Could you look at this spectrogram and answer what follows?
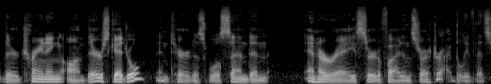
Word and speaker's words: Interitus: Most people go Interitus. That's wrong. No, okay. So, Interitus.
